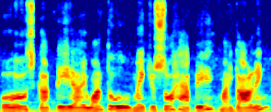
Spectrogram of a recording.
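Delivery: put-on high, drawn-out Danish-accented sweet talk; bad Danish accent. Imagined Danish blonde sweet-talking her darling, bad Danish accent. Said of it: "It's a bad accent".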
